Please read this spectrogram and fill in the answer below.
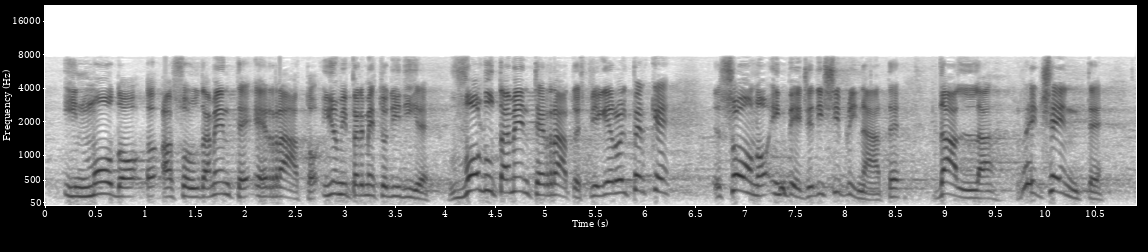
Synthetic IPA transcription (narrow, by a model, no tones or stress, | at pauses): inmɔːd̪oasːolut̪ament̪eʔerːaːt̪oʔiːomipermet̪ːod̪id̪iːɾḛvolut̪ament̪eerːaːt̪oespjɛɡeɾɔilperke | soːnoʔiɱveːt͡ʃed̪iʃːiplina̰ːt̪e | d̪alaret͡ʃɛnt̪e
